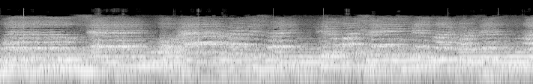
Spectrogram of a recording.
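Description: Children's choir singing together, with notes held for about a second each as the melody moves.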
